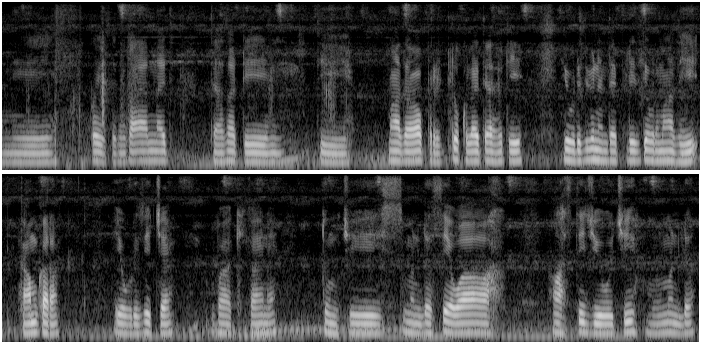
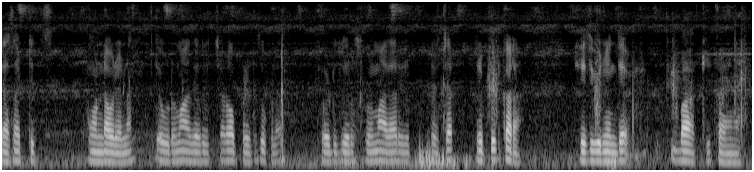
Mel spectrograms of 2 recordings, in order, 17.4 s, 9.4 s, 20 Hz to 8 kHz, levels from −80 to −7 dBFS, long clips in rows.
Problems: constant background noise, background conversations at intervals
